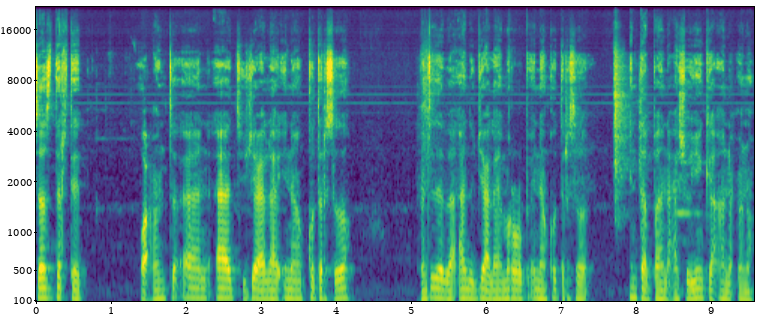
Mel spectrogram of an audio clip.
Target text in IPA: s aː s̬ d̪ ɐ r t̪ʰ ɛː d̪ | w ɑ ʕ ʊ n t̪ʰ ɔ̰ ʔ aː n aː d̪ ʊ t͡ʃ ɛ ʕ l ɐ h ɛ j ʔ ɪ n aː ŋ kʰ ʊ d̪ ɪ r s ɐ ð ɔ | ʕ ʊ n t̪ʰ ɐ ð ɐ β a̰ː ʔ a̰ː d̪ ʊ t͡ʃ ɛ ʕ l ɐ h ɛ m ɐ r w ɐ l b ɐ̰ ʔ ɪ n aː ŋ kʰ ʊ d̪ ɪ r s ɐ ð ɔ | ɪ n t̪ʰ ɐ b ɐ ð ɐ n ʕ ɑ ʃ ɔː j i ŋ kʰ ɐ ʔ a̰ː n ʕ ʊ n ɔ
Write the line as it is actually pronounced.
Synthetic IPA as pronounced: s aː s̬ d̪ ɐ r t̪ʰ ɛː d̪ | w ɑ ʕ ʊ n t̪ʰ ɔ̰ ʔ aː n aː d̪ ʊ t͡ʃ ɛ ʕ l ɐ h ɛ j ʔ ɪ n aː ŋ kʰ ʊ d̪ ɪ r s ɐ ð ɔ | ʕ ʊ n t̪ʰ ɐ ð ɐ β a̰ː ʔ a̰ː d̪ ʊ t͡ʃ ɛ ʕ l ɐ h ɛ m ɐ r w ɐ l b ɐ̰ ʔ ɪ n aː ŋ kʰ ʊ d̪ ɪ r s ɐ ð ɔ | ɪ n t̪ʰ ɐ b ɐ ð ɐ n ʕ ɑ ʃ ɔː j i ŋ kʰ ɐ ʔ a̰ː n ʕ ʊ n ɔ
